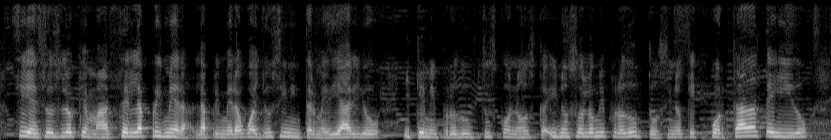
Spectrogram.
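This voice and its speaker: With music in the background, the speaker talks with hardly any pauses, in fairly even intonation, while the loudness swings widely. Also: woman, medium pitch for a woman, fairly quick pace. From La Guajira, Colombia (Wayuu community). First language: Wayuunaiki (speaking Spanish). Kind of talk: interview. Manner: halting, with false starts and fillers.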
